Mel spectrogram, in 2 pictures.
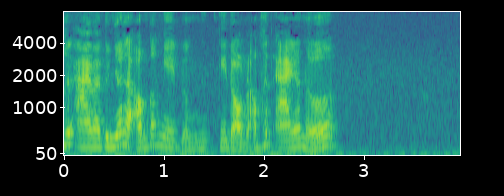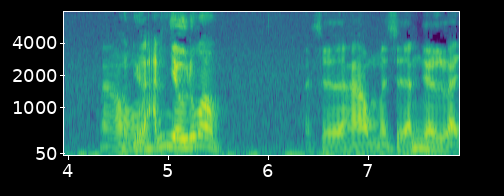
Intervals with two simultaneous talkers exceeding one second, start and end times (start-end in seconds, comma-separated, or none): none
